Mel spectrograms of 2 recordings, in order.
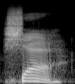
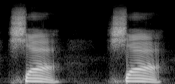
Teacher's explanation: ini shin nih, ujung lidahnya nggak ke gigi sari bawah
